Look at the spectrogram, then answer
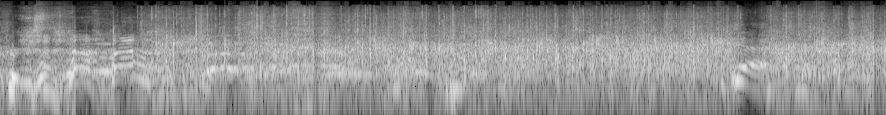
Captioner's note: applause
